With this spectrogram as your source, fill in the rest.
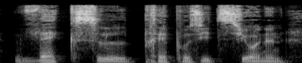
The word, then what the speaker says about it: Wechselpräpositionen: I don't want to go and Wechselpräpositionen.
